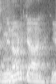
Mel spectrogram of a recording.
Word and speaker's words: Menorca: How do you say that? – Yes, Menorca. You're good.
